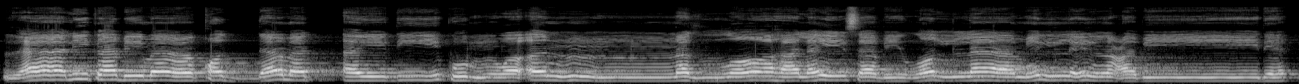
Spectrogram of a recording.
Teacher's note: للعبید، یہاں پر یا مدہ ہے، وقف کی صورت میں دال کی جو زیر ہے وہ سکون سے بدل جائے گا تو پھر دال میں قلقلہ ہوگا، اور وقف کی صورت میں مد عارض وقفی بھی ہوگا، تو اس طرح سے پڑھیں گے۔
